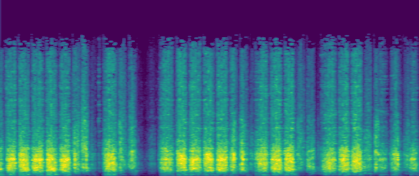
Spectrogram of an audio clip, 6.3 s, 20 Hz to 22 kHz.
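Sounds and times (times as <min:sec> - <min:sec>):
saw cutting wood: 0:00.0 - 0:06.2.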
